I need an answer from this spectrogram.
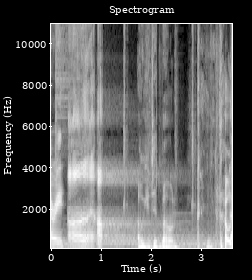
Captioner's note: moaning; laughs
